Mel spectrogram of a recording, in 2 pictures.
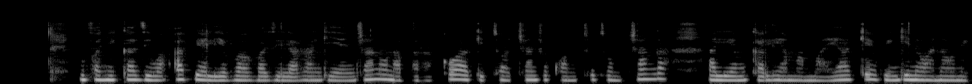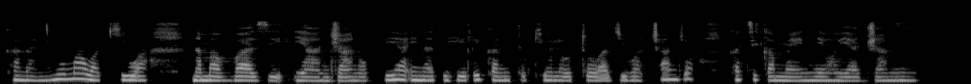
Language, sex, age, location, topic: Swahili, female, 18-24, Kisii, health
